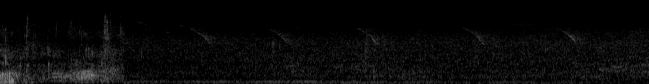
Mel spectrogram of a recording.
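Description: A bird calling faintly in the background, a run of five or six short high whistles, each falling in pitch, about one a second. A soft knock and a brief low scrape come in the first second.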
